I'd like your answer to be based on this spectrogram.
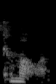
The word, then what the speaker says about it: Kamala: Yeah, no, this one's definitely going to cause a lot of confusion, but yes, her comics accurate pronunciation is Kamala.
